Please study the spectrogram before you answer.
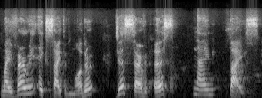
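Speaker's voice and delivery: slow, deliberate English sentence; slow mnemonic demo. Shown as a demonstration. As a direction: spell out each word slowly for memorizing. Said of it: "Eu quero te dar um exemplo agora".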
